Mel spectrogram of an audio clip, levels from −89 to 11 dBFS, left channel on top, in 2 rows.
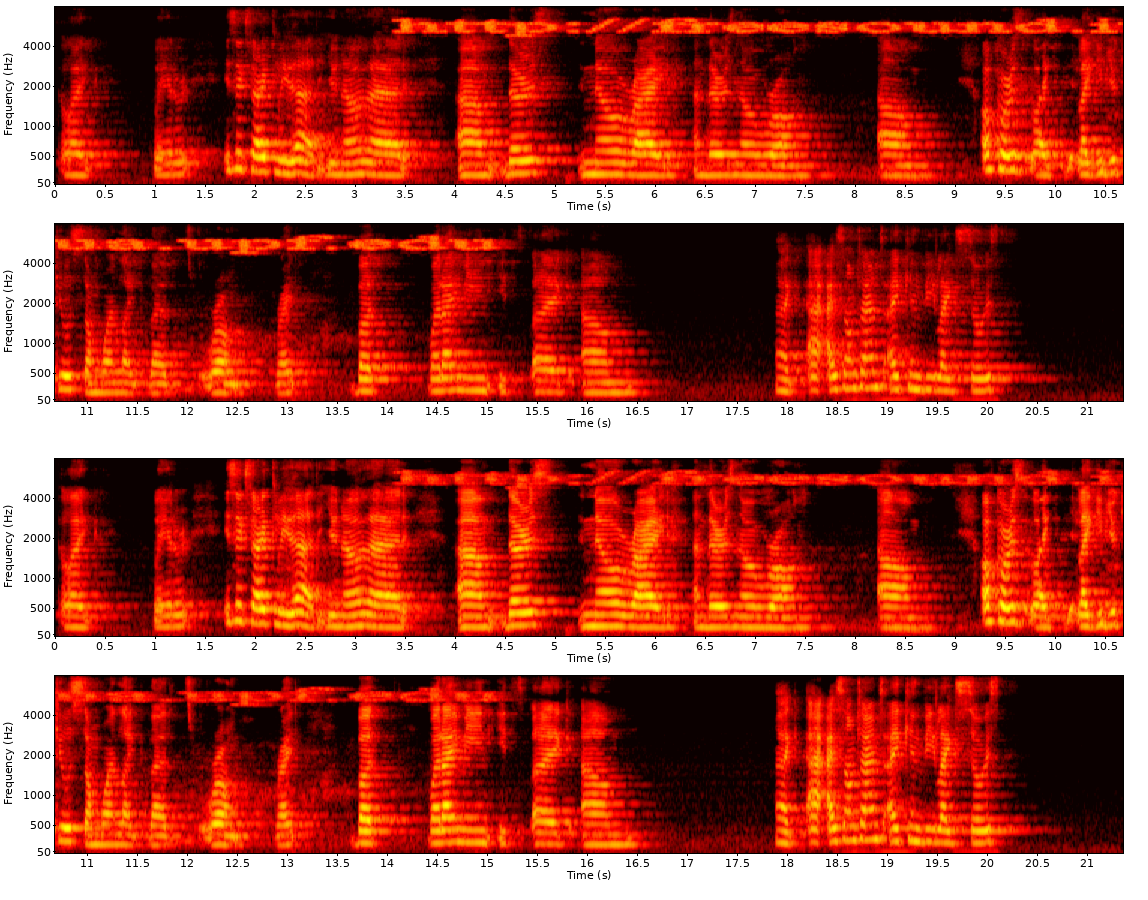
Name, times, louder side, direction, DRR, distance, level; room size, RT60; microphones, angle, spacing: voice 1, 0.0-0.4 1.0-1.3 1.7-3.6 4.0-4.9 5.2-7.8 8.2-8.8 9.1-12.6 12.9-13.1 13.6-14.0 14.4-16.5 17.9-20.1, right 3 dB, 80° right, 1.3 m, -24 dB
sound 1, 3.4-15.1, left 7 dB, 50° left, 1.8 m, -33 dB
25.5 x 18.5 x 9.4 m
head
